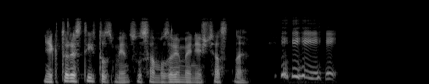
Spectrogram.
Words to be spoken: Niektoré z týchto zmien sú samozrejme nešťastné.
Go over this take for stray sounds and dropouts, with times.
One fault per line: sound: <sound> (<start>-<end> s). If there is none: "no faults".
sound: laugh (2.7-3.4 s)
